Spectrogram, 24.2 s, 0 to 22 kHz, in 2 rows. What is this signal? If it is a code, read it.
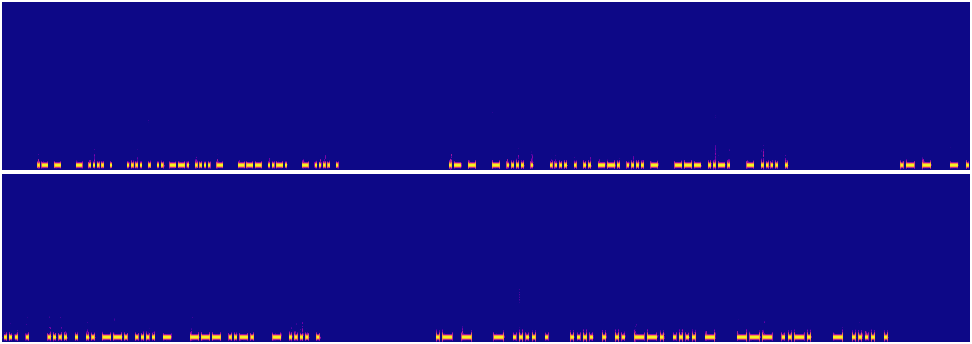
Morse code, heard as a keyed tone, about 37 wpm, 700 Hz. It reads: AT THE HEIGHT OF THE AT THE HEIGHT OF THE AT THE HEIGHT OF THE AT THE HEIGHT OF THE
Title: Speed-Racing - Sets of 5 Words 30wpm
